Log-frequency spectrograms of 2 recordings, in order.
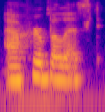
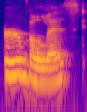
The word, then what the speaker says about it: herbalist: Angela says she has been a herbalist, and I don't even know if I'm saying it right, an herbalist in a past life. I know some people pronounce the H, other people don't.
